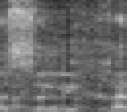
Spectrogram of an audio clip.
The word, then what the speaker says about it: زلیخا: ہمارے بڑے علماء کرام اس کو زلیخا کہتے ہیں کہ اصل وہ زلیخا ہے، جو بھی ہے زلیخا یا زلیخا، لیکن اصل اس کا تلفظ زلیخا بتایا جاتا ہے.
